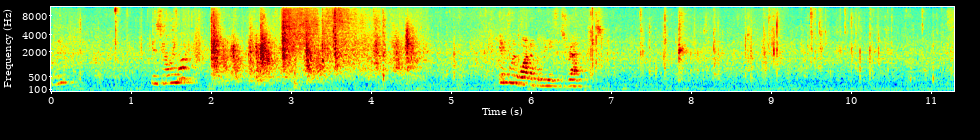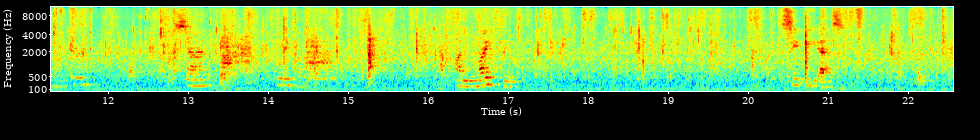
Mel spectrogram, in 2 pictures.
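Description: A woman speaks calmly, heard through a microphone in a room with some echo.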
